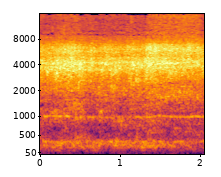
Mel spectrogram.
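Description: Steady, even rushing noise with a faint high tone running through it.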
